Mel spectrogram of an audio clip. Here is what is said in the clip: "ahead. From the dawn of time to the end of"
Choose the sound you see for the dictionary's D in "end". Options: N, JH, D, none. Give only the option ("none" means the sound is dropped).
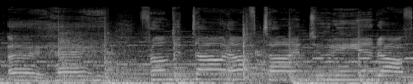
D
